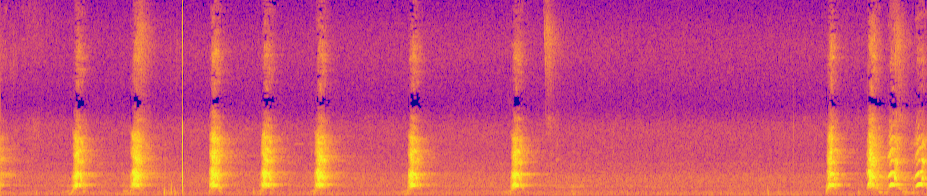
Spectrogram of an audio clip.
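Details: Cocker spaniel named Gladys barking in a yard to scare off a white-tailed deer: a run of sharp, evenly spaced barks about once a second, a pause, then a quick cluster of four barks at the end.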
